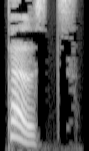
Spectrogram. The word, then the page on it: posts: British English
